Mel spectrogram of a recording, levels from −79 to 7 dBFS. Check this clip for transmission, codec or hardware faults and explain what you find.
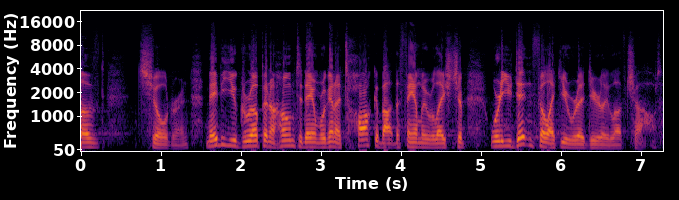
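Hard clipping runs through the whole speech clip. The signal is driven roughly 6 dB past what one stage in the chain can pass, so the loudest peaks are sheared off flat, affecting only a small share of samples, around one percent. Each flattened top adds harmonics high in the spectrum. The result is brief crackle and rasp on the strongest syllables rather than a continuous fuzz, since only the peaks cross the ceiling.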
